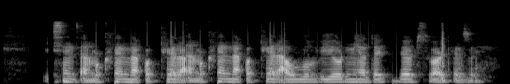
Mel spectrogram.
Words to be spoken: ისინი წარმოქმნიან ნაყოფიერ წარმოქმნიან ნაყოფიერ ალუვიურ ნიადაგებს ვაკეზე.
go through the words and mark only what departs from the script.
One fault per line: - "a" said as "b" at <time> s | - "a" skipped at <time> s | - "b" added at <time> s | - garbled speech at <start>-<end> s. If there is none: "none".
none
